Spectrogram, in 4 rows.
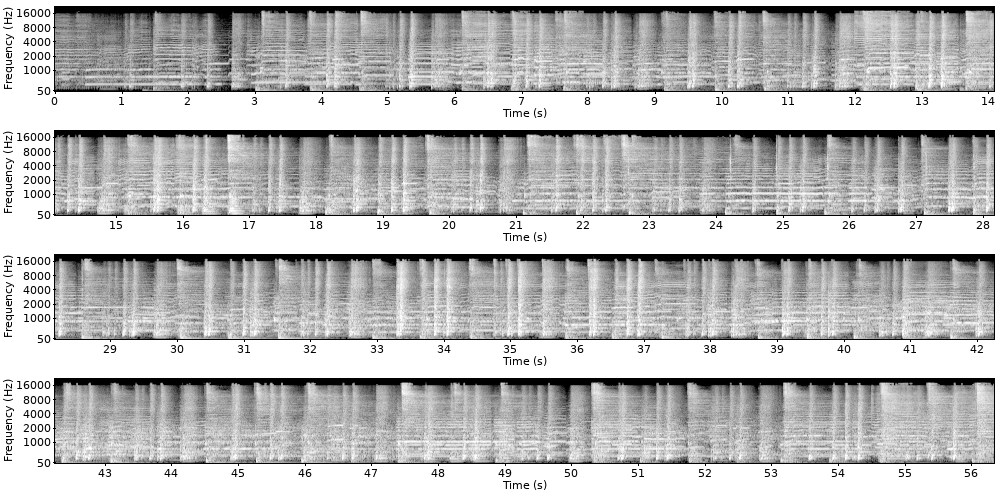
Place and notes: {"title": "C. 14 Pte., San Miguel, Zona Arqueológica San Andrés Cholula, San Andrés Cholula, Pue., Mexique - Cholula - Mexique", "date": "2019-09-22 14:15:00", "description": "Cholula - Mexique\nQuelques minutes avec \"Los Coyotes\" - Procession en musique\nPrise de sons : JF CAVR0", "latitude": "19.06", "longitude": "-98.30", "altitude": "2195", "timezone": "America/Mexico_City"}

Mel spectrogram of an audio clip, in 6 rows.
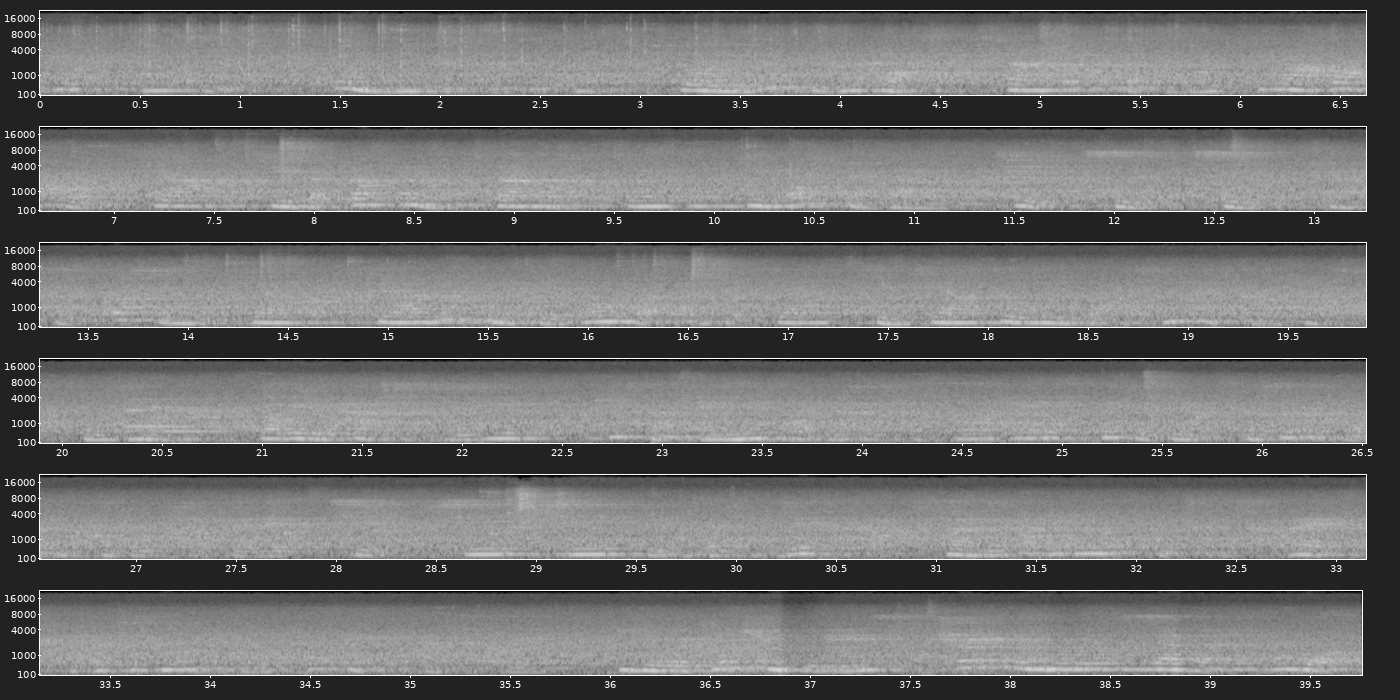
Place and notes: {"title": "Zuoying/THSR Station - Broadcasting", "date": "2012-02-25 19:30:00", "description": "In the station hall, Sony ECM-MS907, Sony Hi-MD MZ-RH1", "latitude": "22.69", "longitude": "120.31", "altitude": "14", "timezone": "Asia/Taipei"}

